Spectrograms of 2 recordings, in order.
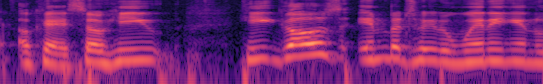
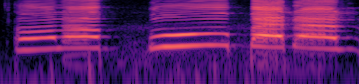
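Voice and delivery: very high, drawn-out comic French voice; mock French accent; slower than usual. Comic repeating the bit on request, in a shrieky mock French accent. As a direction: squeal it slowly in a silly French accent. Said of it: "Do it again".

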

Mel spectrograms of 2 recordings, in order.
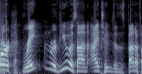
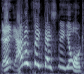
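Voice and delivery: put-on Cockney-Australian accent; 12 semitones higher, 6 dB louder than usual. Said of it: "Cockney and Australian".

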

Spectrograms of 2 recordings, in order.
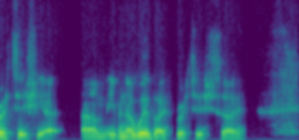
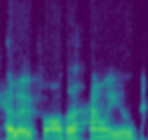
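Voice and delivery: put-on creepy posh kid; 4 semitones higher, 6 dB quieter than usual. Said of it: "sounds like a creepy kid who'd haunt you".

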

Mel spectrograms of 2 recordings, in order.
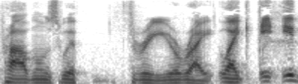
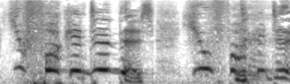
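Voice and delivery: overacted anguished yell. Cop bleeding on the floor accusing the killer, hammed-up crying yell. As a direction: howl the blame like a hammy dying cop. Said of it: "and he goes".

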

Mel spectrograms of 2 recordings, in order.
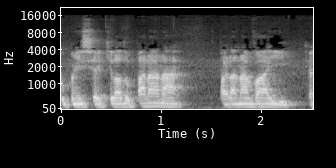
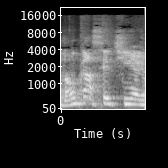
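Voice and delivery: raised-pitch mock bakery order; innocent order; 9 semitones higher than usual. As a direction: tourist ordering bread in São Paulo. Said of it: "Aí você chega em São Paulo e fala".

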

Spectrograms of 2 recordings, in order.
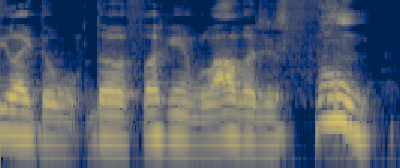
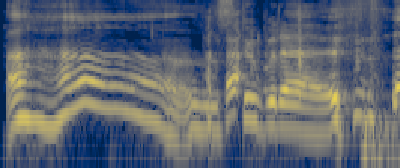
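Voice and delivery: laughing; 11 semitones higher, much slower than usual. Real, not acted. Teasing insult amid laughter.

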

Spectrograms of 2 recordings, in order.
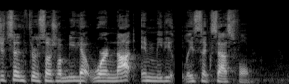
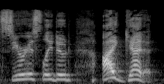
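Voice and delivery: ordinary delivery

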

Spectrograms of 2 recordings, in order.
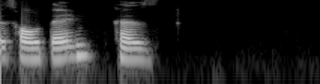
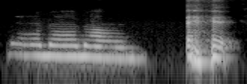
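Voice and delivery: fading echo; 3 semitones lower, 6 dB quieter, slower than usual. Pretend. Echoing the joke, fading out.

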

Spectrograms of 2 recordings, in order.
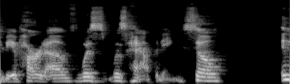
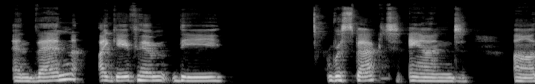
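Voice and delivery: normal talking voice

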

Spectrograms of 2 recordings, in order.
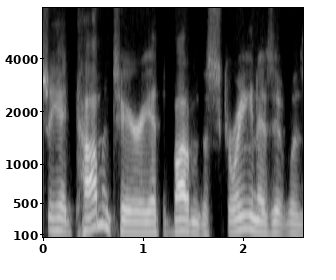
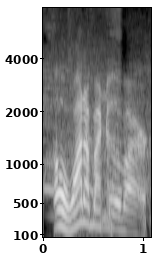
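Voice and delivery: lightly voiced announcer; a hint of old-school ring announcer; Vince McMahon announcer voice; 5 semitones higher, 4 dB louder than usual. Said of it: "he had a different sounding voice".

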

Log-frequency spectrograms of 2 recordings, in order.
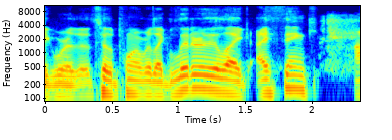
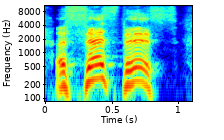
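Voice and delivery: sharp loud snap back; angry retort; 7 semitones higher, 8 dB louder, much slower than usual. Retold or imitated. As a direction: shout it defiantly, higher. Retold outburst at calm colleagues.

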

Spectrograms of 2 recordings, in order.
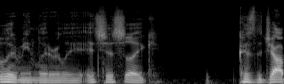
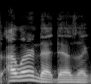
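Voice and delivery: ordinary talk

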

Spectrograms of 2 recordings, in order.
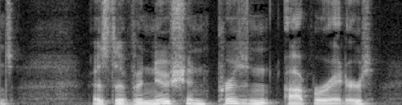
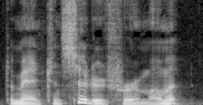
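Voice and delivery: ordinary delivery, nothing marked

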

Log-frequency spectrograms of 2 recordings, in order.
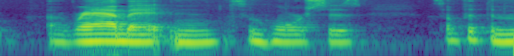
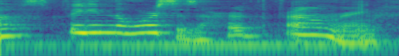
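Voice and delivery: innocent excuse; 9 semitones higher, 4 dB quieter than usual. Retold or imitated. Her excuse to husband.

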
